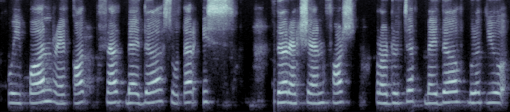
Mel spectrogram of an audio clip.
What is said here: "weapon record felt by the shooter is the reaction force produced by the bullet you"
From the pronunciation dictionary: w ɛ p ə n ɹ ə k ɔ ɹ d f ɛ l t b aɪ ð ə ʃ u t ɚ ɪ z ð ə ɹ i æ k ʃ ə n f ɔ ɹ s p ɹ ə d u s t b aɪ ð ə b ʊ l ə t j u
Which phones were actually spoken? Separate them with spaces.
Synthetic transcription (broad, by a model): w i p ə n ɹ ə k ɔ ɹ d f ɛ l t b aɪ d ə s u t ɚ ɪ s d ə ɹ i k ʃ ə n f ɔ ɹ s p ɹ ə d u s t b aɪ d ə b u l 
